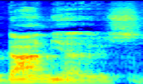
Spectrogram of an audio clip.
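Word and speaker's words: daimyo: the way they were set up they were dinos you'll see that word that's how you say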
